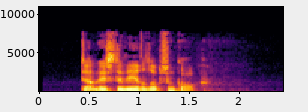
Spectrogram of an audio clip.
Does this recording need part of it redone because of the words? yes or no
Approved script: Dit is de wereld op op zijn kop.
yes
